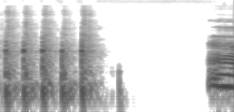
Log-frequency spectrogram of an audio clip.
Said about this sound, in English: If you're with me, knock on wood.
